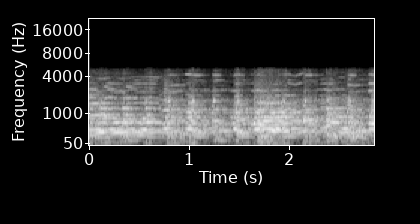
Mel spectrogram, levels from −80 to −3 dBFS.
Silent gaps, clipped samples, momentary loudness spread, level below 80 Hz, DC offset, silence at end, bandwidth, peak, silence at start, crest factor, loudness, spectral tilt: none; under 0.1%; 5 LU; -42 dBFS; under 0.1%; 0 s; 5.2 kHz; -2 dBFS; 0 s; 12 dB; -15 LUFS; -3.5 dB/octave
